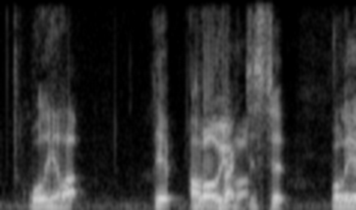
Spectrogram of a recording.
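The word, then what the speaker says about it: Walyalup: And that's the pronunciation, Wally up? Wally up. Yep, I've practiced it. Wally up. You've got to say it quick, just like Russian tennis players.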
